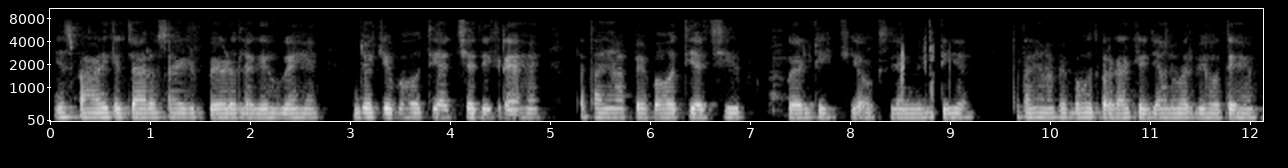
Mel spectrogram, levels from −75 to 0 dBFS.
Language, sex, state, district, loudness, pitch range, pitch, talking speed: Hindi, male, Jharkhand, Jamtara, -21 LUFS, 125-130 Hz, 130 Hz, 190 wpm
